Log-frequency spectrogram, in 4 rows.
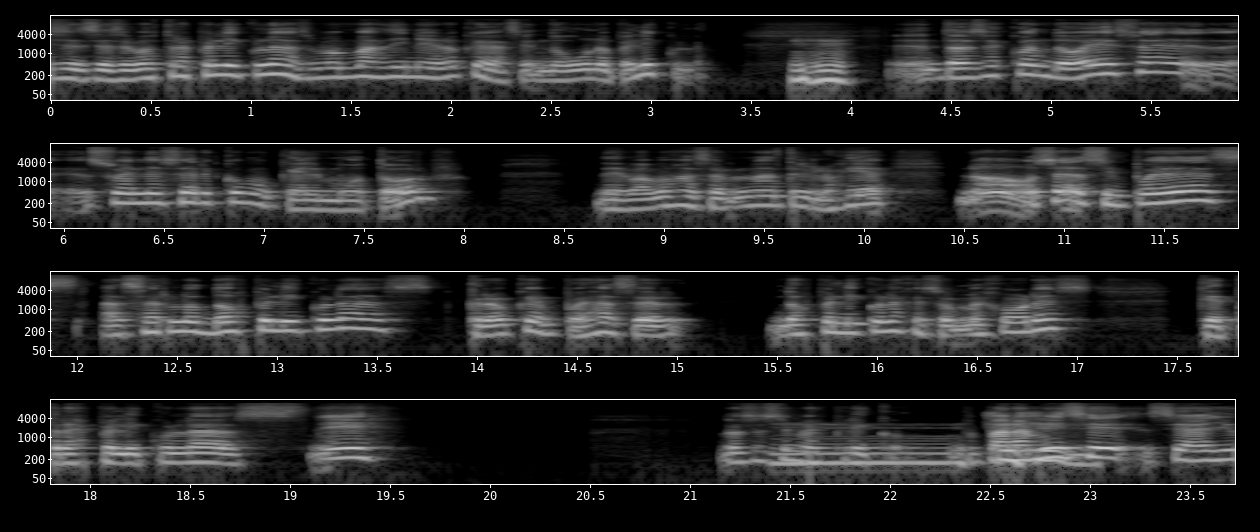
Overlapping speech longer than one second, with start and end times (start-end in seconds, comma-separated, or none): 21.4-22.8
